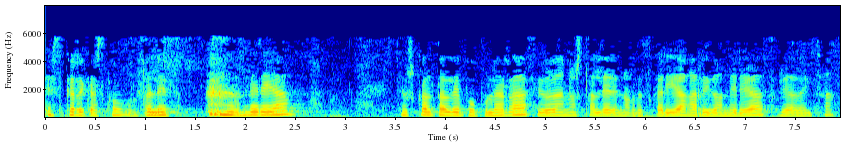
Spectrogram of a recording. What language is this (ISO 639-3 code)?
eus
